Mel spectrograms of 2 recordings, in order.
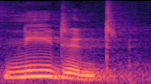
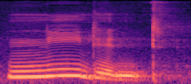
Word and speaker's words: needn't: It's needn't. N-E-E-D-N apostrophe T. Needn't.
